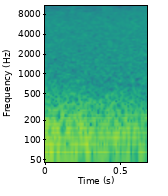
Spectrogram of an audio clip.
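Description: Rain pours steadily with deep rolling thunder rumbling underneath during a tense scene on a slippery muddy slope in a Japanese film, a continuous dense wash of low rumble and hiss with no voices.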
